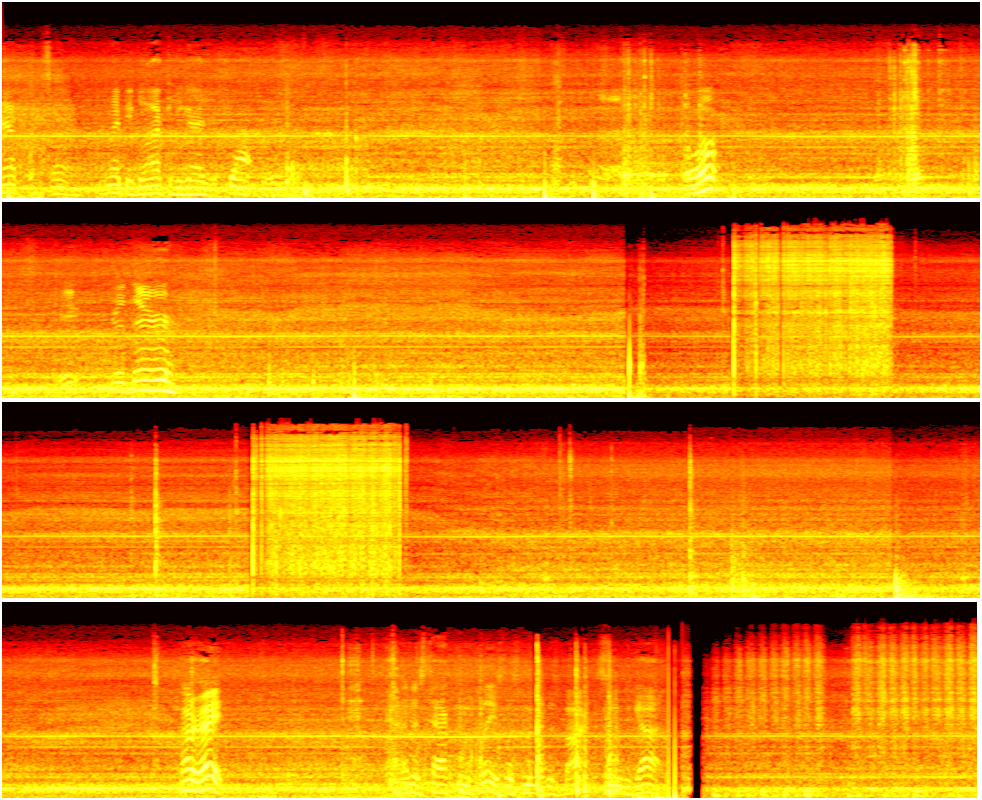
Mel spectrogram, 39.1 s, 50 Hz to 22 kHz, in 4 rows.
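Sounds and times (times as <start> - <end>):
steady hum: 0.0 - 39.0
welding arc crackling hiss: 17.1 - 18.7, 22.0 - 23.6.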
